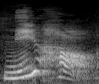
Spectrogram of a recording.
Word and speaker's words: 你好: It's pronounced as ni hao. Okay, say ni hao, Emily.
